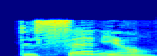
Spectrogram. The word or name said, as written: dicennial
